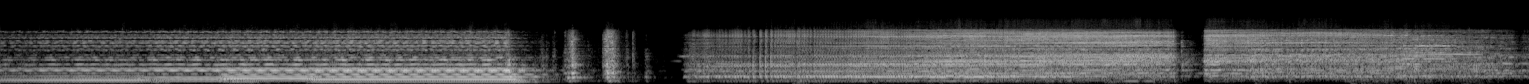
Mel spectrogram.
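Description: Sustained organ-like chords give way to the loud, drawn-out creaking door of the Inner Sanctum Mysteries show, a grinding, rasping groan that stutters briefly, then stretches on for several seconds with no voices.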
